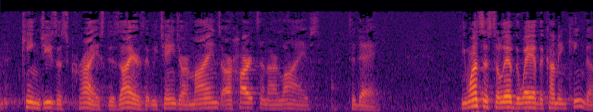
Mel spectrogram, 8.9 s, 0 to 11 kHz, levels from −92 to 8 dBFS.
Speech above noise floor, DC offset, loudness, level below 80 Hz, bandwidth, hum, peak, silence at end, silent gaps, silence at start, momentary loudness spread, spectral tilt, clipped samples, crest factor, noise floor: 26 dB; under 0.1%; -29 LUFS; -66 dBFS; 8 kHz; none; -10 dBFS; 0 s; none; 0 s; 16 LU; -5 dB/octave; under 0.1%; 22 dB; -56 dBFS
